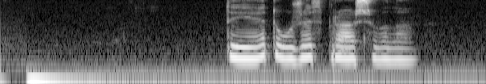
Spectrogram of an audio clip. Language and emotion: Russian, neutral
